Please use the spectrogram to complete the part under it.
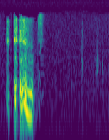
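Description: A person clears their throat with a short, rasping burst of a few quick pulses, then falls quiet except for faint small noises.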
